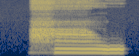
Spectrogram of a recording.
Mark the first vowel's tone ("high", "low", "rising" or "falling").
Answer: low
